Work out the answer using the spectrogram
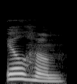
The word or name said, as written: ilham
